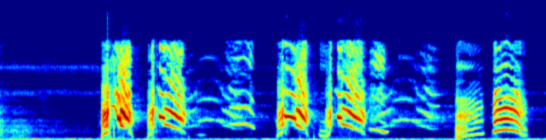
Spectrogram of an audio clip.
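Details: Indian ringneck parakeet chirping: a quick run of five sharp, squeaky notes, some upswept and others falling, in two close pairs and then one more, with short silent gaps and no other sounds.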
